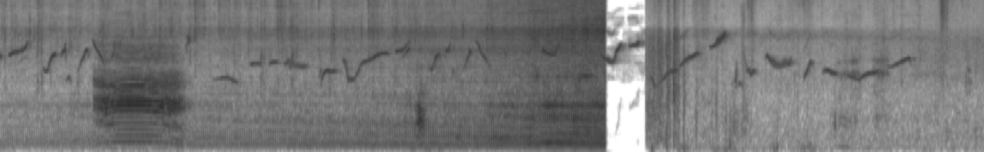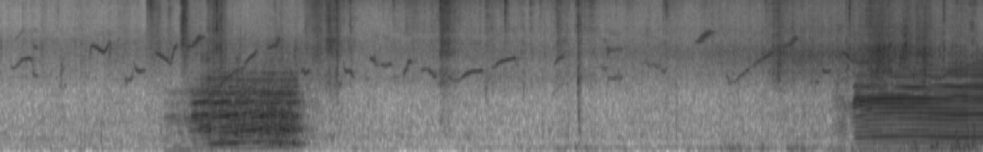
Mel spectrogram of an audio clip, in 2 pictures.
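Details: Tame cows roaming a road looking for food, part of a cow family: three drawn-out harmonic moos about five seconds apart, the last loud and rising, with frequent bird chirps in the background.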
